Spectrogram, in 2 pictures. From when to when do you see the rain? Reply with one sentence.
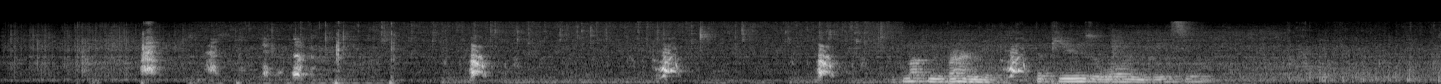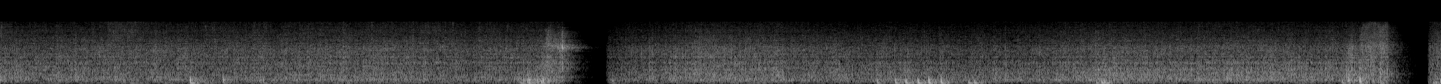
The rain can be heard from 0.0 to 28.7 s.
